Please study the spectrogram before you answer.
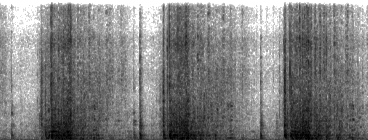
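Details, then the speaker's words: Old lawnmower neighbor has kept alive for years suddenly won't start; starting spray used to test; three pull-start bursts, engine spins without firing; spark plug wet, almost clean, electrode end touching, no gap, so no spark. "So let me pop the spark plug out, see what it looks like. Well, there's your spark plug, and I don't know if you can see that in the camera, but your end is touching the electrode."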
